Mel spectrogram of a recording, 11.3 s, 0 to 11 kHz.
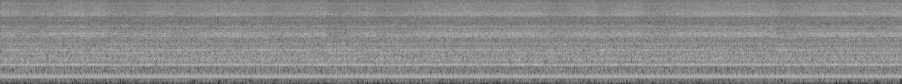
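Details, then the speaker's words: Siemens iQ300 WG41A1X1TR washing machine mid-spin at peak speed, about 72 dB: steady high hum with constant whine near two hundred cycles and a fainter higher tone, even and unwavering; normal spin. "Sıkma işleminin ortalarına doğru sıkma devri en yüksek seviyeye çıkıyor."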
